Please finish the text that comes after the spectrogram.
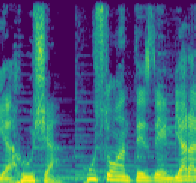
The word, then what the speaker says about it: Yahusha: Se pronuncia Yahusha.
